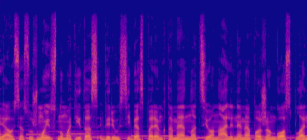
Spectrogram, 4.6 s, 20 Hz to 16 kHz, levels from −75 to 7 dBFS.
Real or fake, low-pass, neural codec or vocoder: fake; 14.4 kHz; vocoder, 44.1 kHz, 128 mel bands every 256 samples, BigVGAN v2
